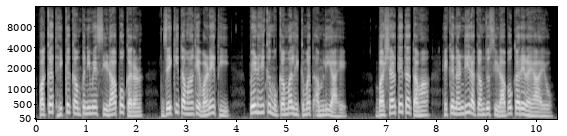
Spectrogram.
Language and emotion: Sindhi, neutral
